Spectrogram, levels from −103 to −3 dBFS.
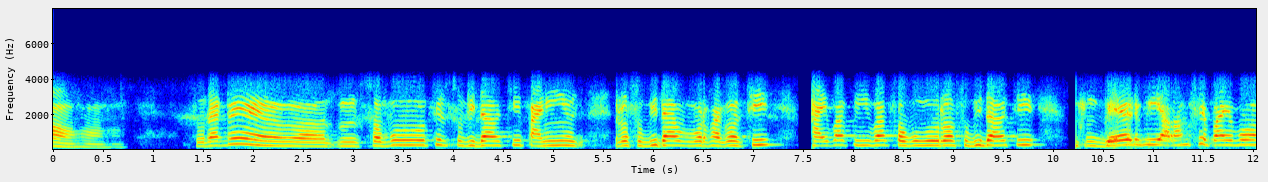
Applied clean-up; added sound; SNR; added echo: none; none; none; none.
